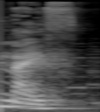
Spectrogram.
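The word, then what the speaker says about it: knife: I will pronounce it एज कि मैं इसको कनाइफ बोलूँगा। तो फिर मोहन ने उसे नाइफ को कनाइफ बोलना स्टार्ट कर दिया, के को साइलेंट नहीं करता था वो।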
